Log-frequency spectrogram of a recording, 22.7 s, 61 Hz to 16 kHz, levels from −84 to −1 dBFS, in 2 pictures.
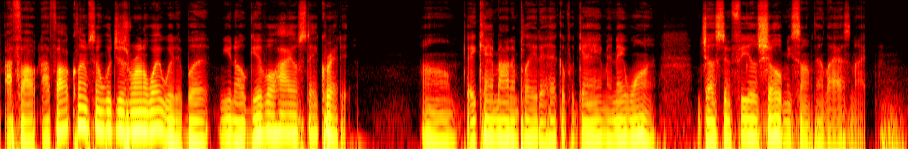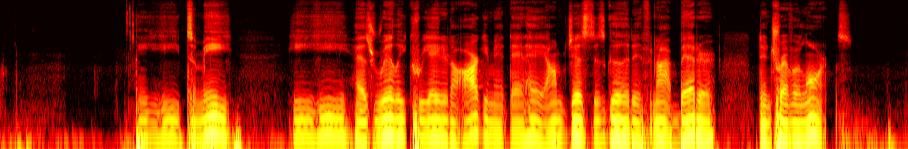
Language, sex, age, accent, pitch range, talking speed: English, male, 30-49, American, 80-95 Hz, 165 wpm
